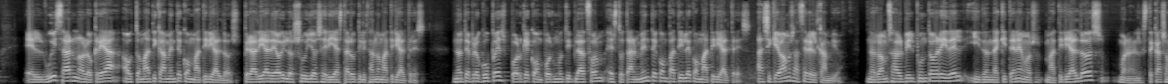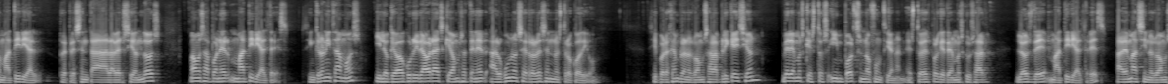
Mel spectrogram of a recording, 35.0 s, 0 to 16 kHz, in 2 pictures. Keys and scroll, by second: 34.2 ctrl+alt+o.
